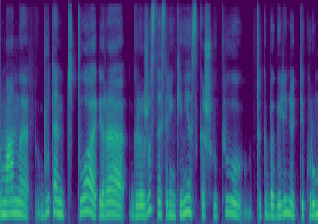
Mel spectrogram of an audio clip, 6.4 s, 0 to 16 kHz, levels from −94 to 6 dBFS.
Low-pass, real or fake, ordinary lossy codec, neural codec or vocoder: 14.4 kHz; fake; Opus, 64 kbps; autoencoder, 48 kHz, 32 numbers a frame, DAC-VAE, trained on Japanese speech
